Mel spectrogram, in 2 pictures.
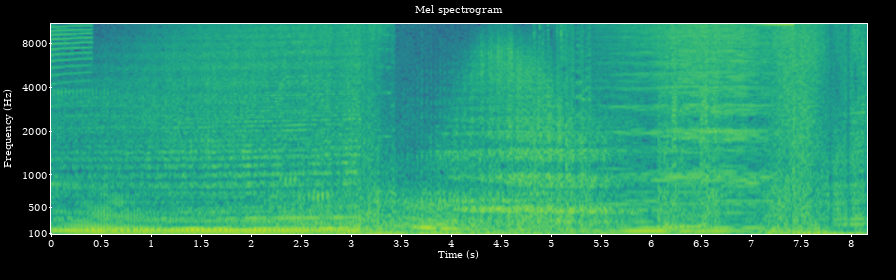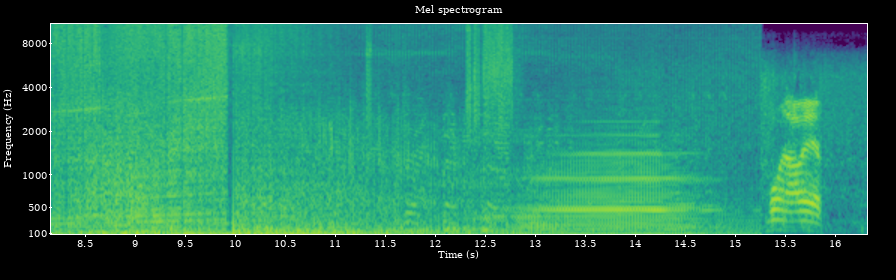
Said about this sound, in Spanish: Estamos aquí, parada de autobuses, centro de prensa. Son las 2 y cuarto de la mañana en Doha, Qatar.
